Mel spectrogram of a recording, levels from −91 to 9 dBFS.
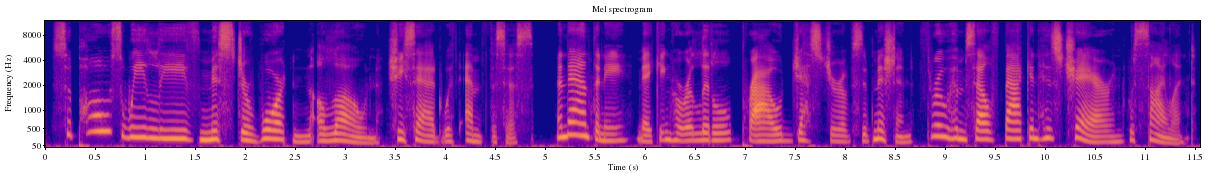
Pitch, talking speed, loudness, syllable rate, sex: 200 Hz, 150 wpm, -23 LUFS, 4.4 syllables/s, female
